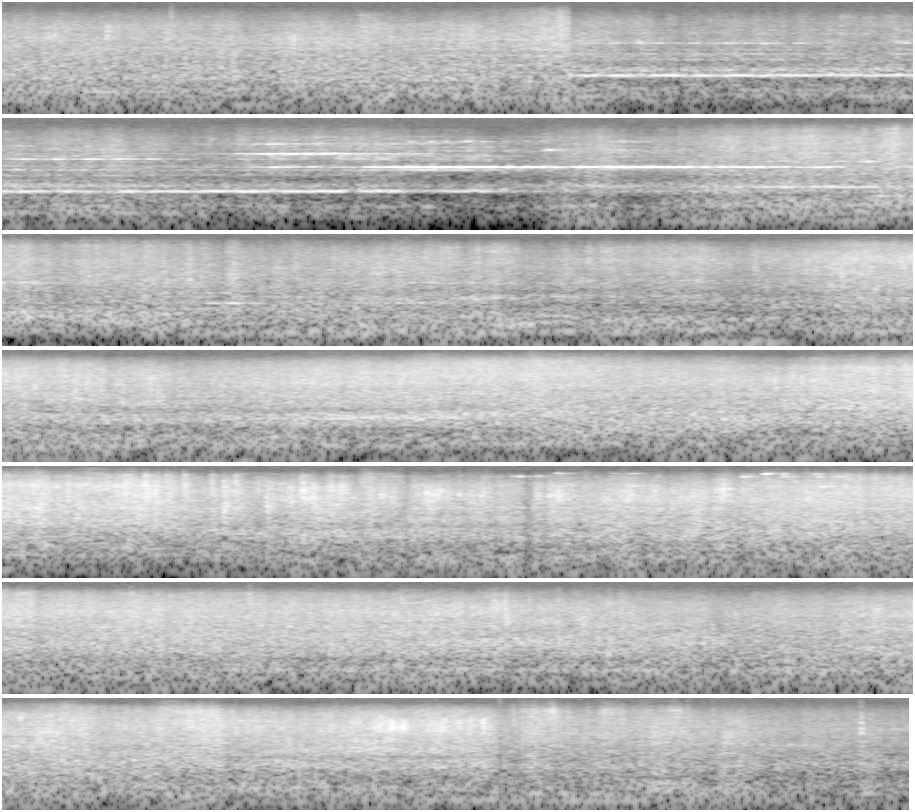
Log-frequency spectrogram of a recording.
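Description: An old Reko tram with trailer rolling over the track. A few seconds in, its wheels squeal in the curve with high steady tones. After that comes a steady rumbling run.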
